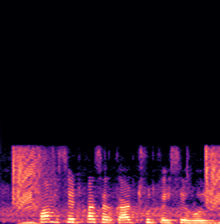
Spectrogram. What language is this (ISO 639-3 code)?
bho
